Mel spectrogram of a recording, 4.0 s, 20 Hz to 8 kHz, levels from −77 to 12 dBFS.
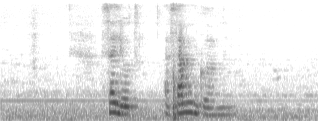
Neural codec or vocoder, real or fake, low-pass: none; real; 7.2 kHz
